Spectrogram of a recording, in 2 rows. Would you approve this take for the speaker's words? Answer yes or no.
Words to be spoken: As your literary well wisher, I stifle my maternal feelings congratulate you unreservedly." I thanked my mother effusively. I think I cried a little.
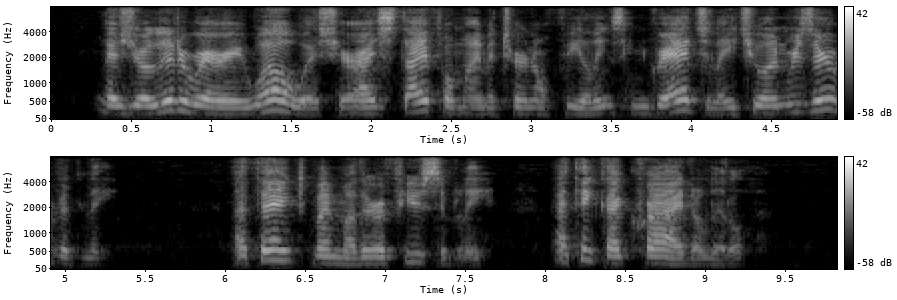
yes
